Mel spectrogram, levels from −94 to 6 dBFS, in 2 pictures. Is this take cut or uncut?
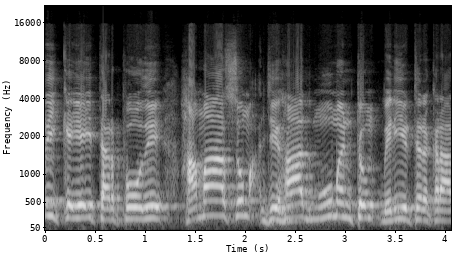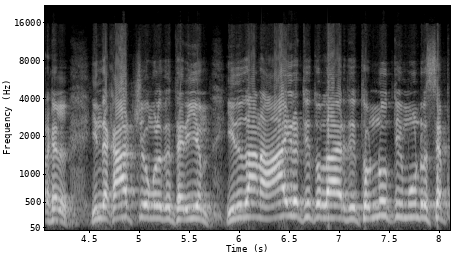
uncut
